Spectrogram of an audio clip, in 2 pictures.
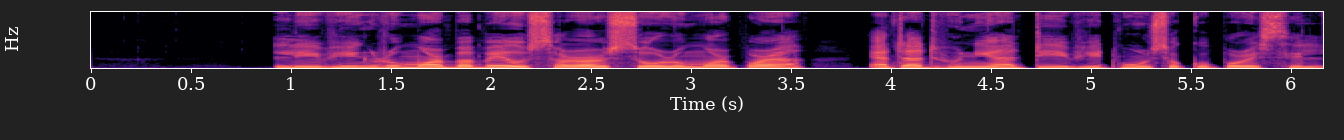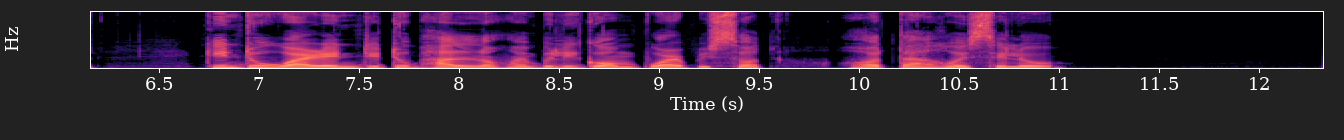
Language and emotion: Assamese, sad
